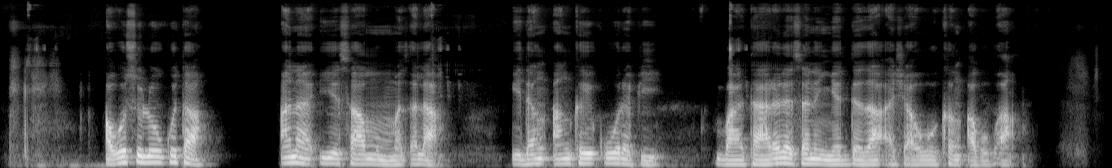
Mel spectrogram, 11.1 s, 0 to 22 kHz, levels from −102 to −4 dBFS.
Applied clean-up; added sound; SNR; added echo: neural mask model Resemble Enhance denoiser.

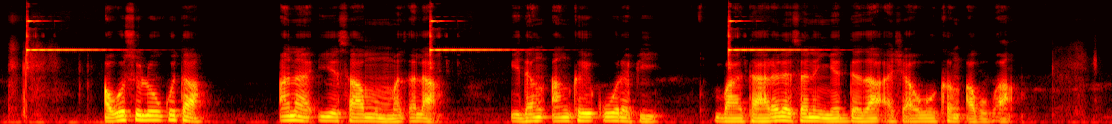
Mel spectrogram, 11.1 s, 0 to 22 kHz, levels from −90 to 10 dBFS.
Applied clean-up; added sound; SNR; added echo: none; Bicycle bell; 11 dB; none.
